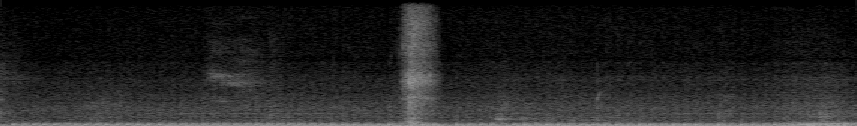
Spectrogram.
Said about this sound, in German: Was schauen wir mal, was das überhaupt für ein Auto ist. Ach, so ein Quad, ey. So Quad, ey.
